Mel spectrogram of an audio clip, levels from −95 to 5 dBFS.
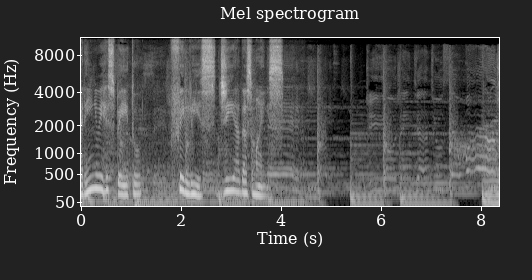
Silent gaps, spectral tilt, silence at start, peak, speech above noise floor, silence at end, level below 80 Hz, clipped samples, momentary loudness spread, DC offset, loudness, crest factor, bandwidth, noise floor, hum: none; -3 dB/octave; 0 s; -2 dBFS; 30 dB; 0 s; -40 dBFS; under 0.1%; 24 LU; under 0.1%; -17 LUFS; 20 dB; 11 kHz; -48 dBFS; none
